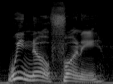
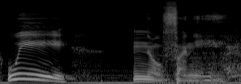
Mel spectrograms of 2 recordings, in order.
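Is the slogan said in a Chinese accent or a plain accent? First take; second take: plain accent; Chinese accent. First: It is said in the speaker's ordinary accent. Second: It is said in an imitated Chinese accent. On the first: The network claims to be an expert on comedy. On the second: The network admits it is not funny.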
